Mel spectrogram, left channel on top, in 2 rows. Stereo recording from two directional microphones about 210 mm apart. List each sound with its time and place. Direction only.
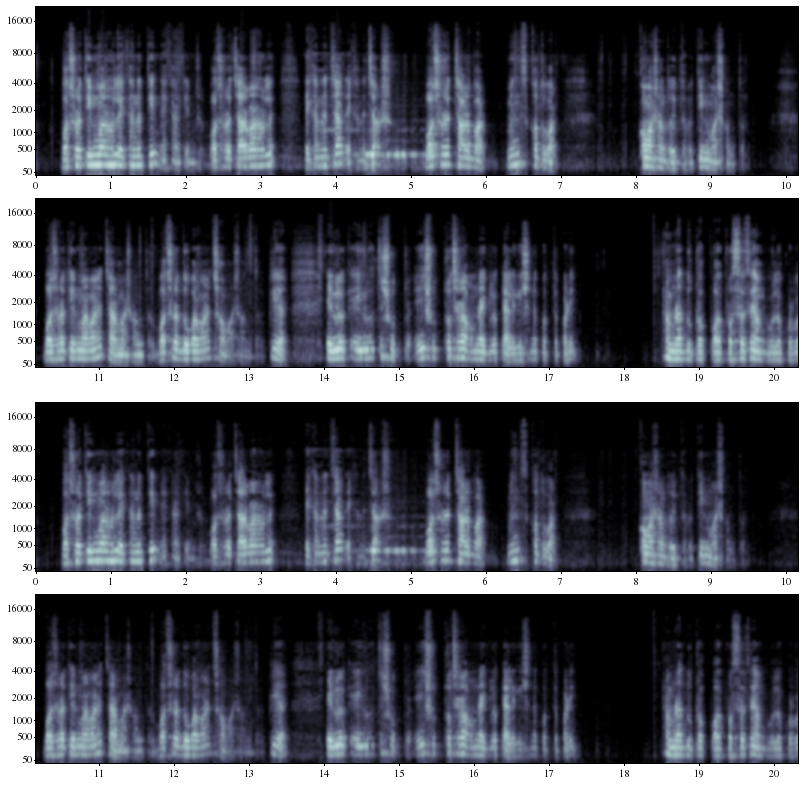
0.3 s speech: 35° left (ahead or behind)
8.0 s speech: 35° left (ahead or behind)
18.4 s speech: 30° left (ahead or behind)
